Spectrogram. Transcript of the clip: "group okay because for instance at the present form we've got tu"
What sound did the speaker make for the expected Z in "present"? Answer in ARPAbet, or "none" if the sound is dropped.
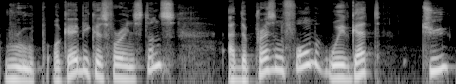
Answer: Z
